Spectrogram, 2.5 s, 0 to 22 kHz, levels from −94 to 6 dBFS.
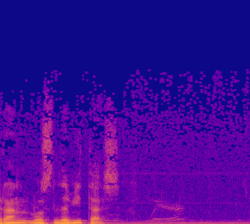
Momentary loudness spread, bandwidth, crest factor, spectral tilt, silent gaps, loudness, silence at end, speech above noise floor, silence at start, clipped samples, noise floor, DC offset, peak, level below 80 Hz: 16 LU; 12.5 kHz; 18 dB; -7 dB/octave; none; -24 LUFS; 1.3 s; 25 dB; 0 s; under 0.1%; -48 dBFS; under 0.1%; -8 dBFS; -56 dBFS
